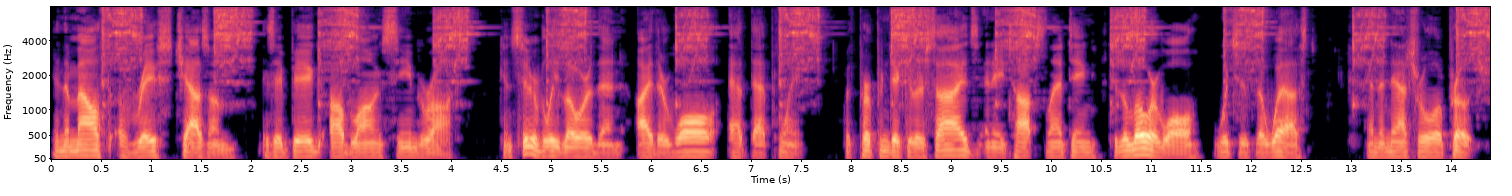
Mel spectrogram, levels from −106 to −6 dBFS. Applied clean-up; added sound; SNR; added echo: classical method Wiener filter.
